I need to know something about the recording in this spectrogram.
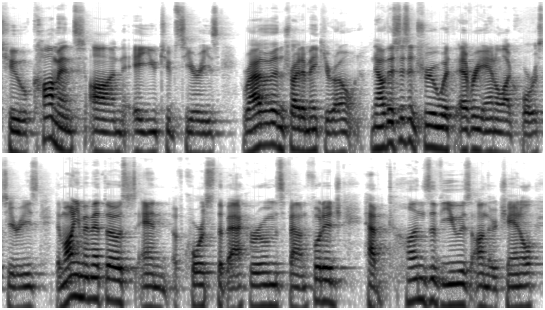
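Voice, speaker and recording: A man's voice: mid-range voice, normal speed, few pauses, pushed and bright. A man giving casual opinion commentary to viewers, speaking in an earnest, emphatic way. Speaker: video commentary host.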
